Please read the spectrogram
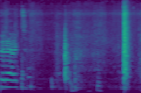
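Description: A voice briefly at the start, then a few short sharp knocks, the loudest near the end, as a baked flatbread is pulled out of a clay tandir oven.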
